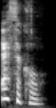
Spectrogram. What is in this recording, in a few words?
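"ethical", British English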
